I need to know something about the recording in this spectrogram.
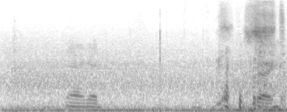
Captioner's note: both laughing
